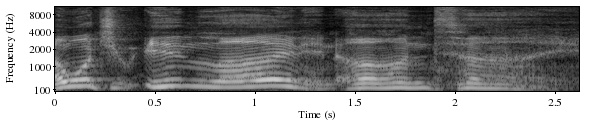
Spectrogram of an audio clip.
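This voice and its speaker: A put-on character voice at a fairly slow pace. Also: man, high pitch for a man. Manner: forceful, with extra emphasis.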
